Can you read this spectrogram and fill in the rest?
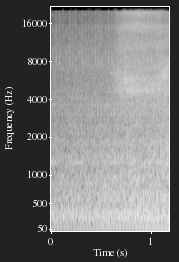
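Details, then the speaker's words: Proton Wira back running after 12 years off the road, rack boot just replaced, before oil service: steady petrol idle slightly uneven and lumpy; stale fuel looking like cold tea makes it run rough. "She's a little bit lumpy cuz the fuel we Yeah, the fuel isn't great. I know. The fuel looks like cold tea."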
